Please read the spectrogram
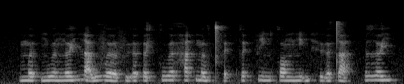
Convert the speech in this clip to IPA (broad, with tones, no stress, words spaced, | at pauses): məː˨˩p̚ŋu˨˩ə̯ŋəː˨˦j na̰˧˥wvəː˨˩fɨ̰˧˥ə̯ʔə̰˧˨j ku˧ə̯ ha˦˥t̚mə˨˦wt̪ʰə˨˩t̚ kə˦˥t̚fi˧n kɔ˧ŋnḭ˧˥m hɨ̰˧˥ə̯t̪a˨˩t̚ | ɣə˧j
